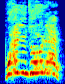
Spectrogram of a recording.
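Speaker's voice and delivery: high, loud exasperated yell; a high, loud exasperated "why"; retold yell. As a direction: shout it at people who keep fighting. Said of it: "I'll yell at them".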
